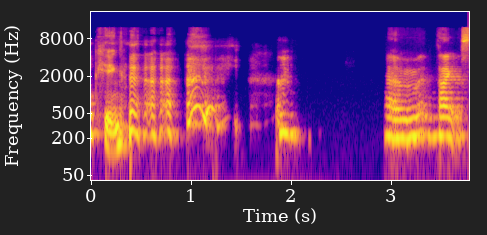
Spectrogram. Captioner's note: laughs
